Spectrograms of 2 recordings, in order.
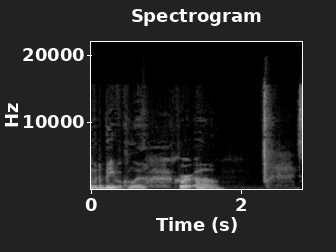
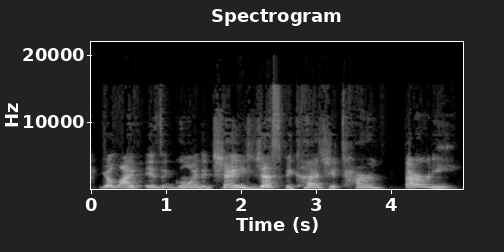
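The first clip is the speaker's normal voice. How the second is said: slow, higher and louder, each word pressed; slow, loud and stern, like a mentor to a young woman; emphatic lecture; 5 semitones higher, 5 dB louder, much slower than usual. Retold or imitated. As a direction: hammer the point home to a young woman. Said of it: "lecturing Brittany".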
